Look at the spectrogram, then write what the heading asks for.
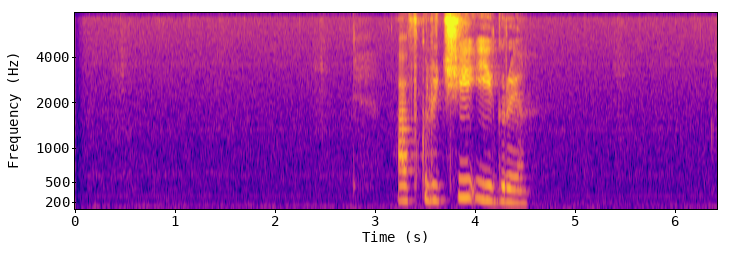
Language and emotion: Russian, neutral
